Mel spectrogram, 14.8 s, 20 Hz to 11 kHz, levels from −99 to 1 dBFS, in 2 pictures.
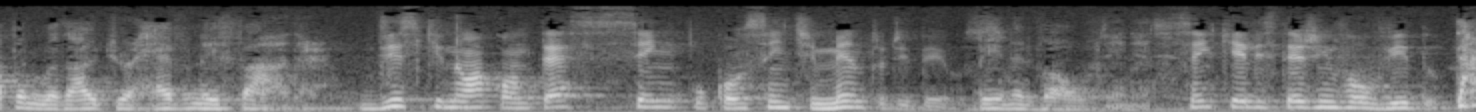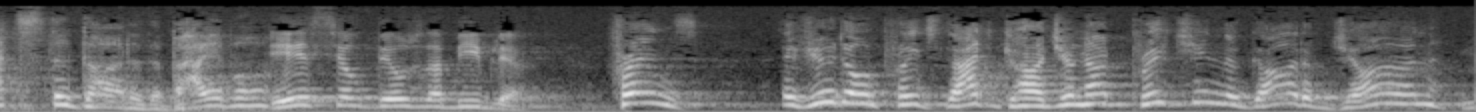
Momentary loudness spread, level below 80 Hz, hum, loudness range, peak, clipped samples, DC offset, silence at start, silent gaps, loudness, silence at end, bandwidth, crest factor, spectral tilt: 10 LU; -56 dBFS; none; 3 LU; -2 dBFS; under 0.1%; 0.9%; 0 s; none; -22 LUFS; 0 s; 9.4 kHz; 20 dB; -7 dB/octave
